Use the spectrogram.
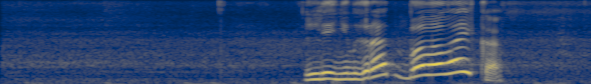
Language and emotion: Russian, positive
